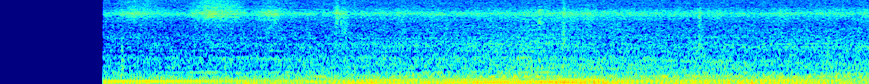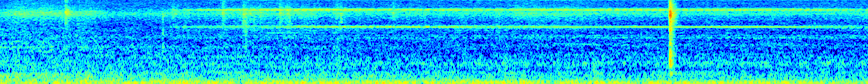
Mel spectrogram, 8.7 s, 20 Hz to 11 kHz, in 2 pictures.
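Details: 2011 BMW 335is in winter, about -1 degrees: a low droning moan rises and bends in pitch over the car's rumble only as braking begins, then fades; it stops when the heater is turned off.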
